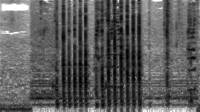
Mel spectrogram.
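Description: A rapid rasping run of clicks for about a second as a palm presses and rubs a glued leather flap flat onto contact cement.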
